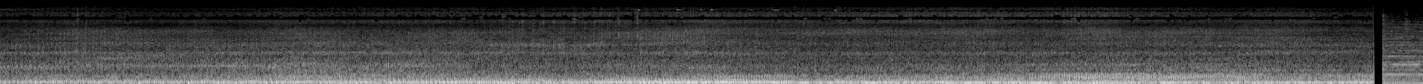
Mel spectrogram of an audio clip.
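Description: Several BMW touring motorcycles riding past one after another at low speed, their engines running in a steady low rumble that swells in the middle as the bikes come closest. The sound cuts off abruptly just before the end.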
